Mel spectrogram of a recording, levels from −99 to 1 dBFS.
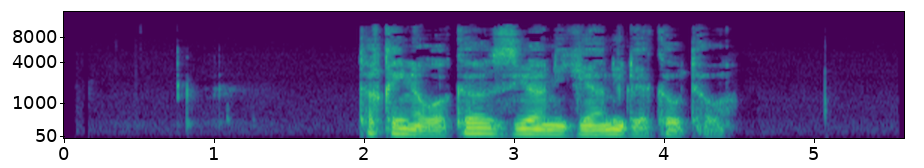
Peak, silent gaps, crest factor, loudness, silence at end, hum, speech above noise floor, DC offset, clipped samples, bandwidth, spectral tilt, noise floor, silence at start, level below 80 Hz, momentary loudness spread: -6 dBFS; none; 18 dB; -22 LUFS; 1.2 s; none; 54 dB; under 0.1%; under 0.1%; 11.5 kHz; -5.5 dB/octave; -76 dBFS; 1.95 s; -50 dBFS; 16 LU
